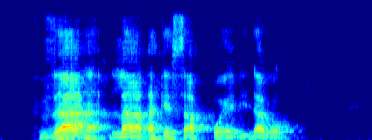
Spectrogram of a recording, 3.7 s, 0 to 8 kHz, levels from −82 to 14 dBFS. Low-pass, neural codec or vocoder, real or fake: 7.2 kHz; codec, 16 kHz, 4.8 kbps, FACodec; fake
